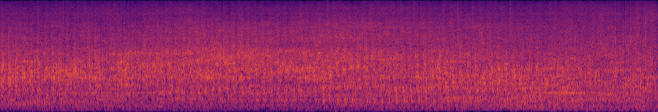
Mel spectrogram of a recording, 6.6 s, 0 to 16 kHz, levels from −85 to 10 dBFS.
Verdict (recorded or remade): remade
